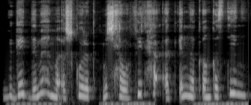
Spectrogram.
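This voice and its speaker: A woman's voice: high-pitched, fast talker, darkish tone, voice pushed up, lightly acted. A woman voicing a frightened, poor young woman with an Egyptian accent, pleading and tearful in a storybook narration. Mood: grateful. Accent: Egyptian Arabic.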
